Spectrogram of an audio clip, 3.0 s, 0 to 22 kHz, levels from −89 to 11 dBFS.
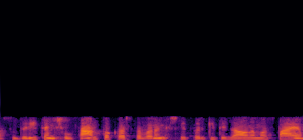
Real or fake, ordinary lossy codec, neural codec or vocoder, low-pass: real; AAC, 24 kbps; none; 3.6 kHz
